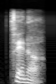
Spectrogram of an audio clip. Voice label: "thenar", Indian

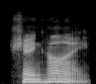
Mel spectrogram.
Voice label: "shanghai", American

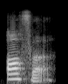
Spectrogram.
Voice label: "offer", Indian

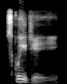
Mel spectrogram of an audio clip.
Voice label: "squeegee", British

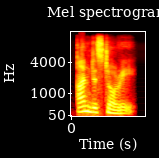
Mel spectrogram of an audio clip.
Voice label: "understorey", Indian

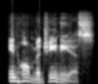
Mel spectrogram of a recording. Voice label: "inhomogeneous", American

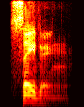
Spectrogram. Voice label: "saving", British

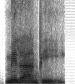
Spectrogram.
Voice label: "Milliampere", Indian

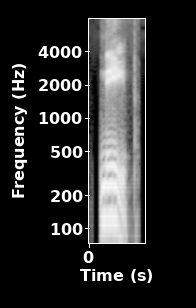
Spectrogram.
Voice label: "neep", American

